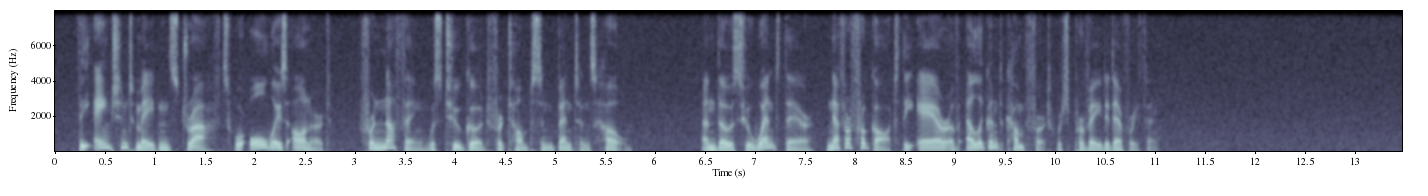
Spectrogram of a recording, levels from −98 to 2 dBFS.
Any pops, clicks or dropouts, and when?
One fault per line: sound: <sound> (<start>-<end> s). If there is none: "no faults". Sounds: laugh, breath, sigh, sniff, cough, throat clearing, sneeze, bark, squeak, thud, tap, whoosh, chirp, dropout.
no faults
